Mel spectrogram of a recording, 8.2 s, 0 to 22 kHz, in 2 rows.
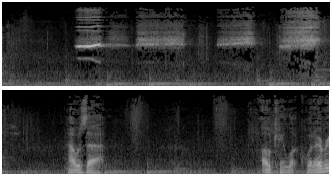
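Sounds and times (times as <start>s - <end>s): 
person attempting to whistle: 0.9s - 4.1s
speech: 4.9s - 5.5s, 7.4s - 8.1s.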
